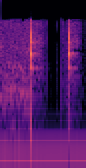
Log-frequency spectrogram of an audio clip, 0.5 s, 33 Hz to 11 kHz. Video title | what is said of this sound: Walking sticks prep 1 | When you tap on it, it's got a, hear that? It's got more of a resonance to it,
